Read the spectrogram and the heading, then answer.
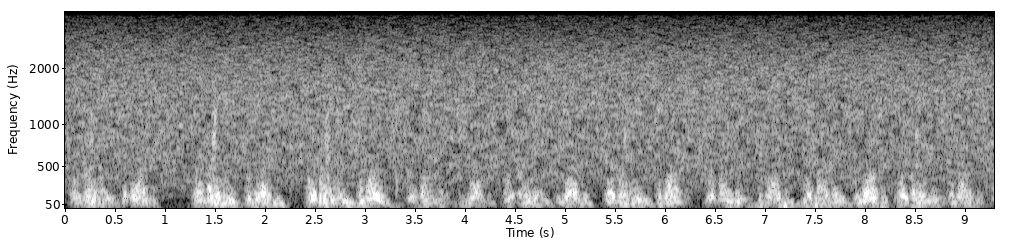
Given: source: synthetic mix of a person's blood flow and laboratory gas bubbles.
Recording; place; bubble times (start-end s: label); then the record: Doppler ultrasound of blood flow; precordium
3.30-3.35 s: bubbles
From the record:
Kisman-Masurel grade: 112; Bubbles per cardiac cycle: 1 to 2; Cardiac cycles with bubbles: 1 to 10%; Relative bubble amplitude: moderate (0.250 to 0.450); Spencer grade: 1 (occasional bubble signal discernible with the cardiac motion signal, with majority of cardiac periods free of bubbles); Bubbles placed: anywhere in the cardiac cycle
